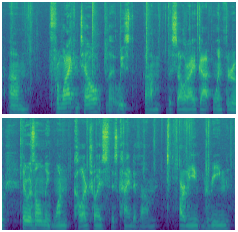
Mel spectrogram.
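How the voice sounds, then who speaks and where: A man giving casual unboxing narration as a product reviewer, explaining things in a measured, step-by-step way. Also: on the low side. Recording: faint background hiss.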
